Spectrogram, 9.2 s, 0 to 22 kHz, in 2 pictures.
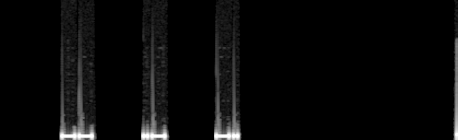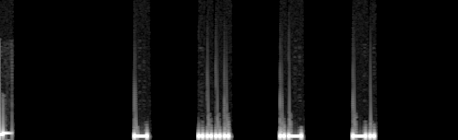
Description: Morse code, heard as a keyed tone, about 28 wpm, spaced as for 13 wpm, 700 Hz. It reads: MAN THAN
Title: 4x Character Spacing - Top 200 Words - 28wpm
